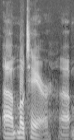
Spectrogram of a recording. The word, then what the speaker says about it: Motyer: Moter, Mike, that's apparently how you pronounce the guy's last name. The quote, signs of his sovereignty, is from a guy named Alec Moter, M-O-T-Y-E-R, if you want to look him up.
